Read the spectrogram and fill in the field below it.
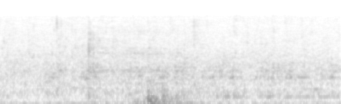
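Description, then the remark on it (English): A toilet flushing with water running as someone fiddles with it trying to fix it, a steady, fairly quiet rushing and gurgling that holds through the whole moment with a brief swell in the middle, no voices. “You should stop flushing it.”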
